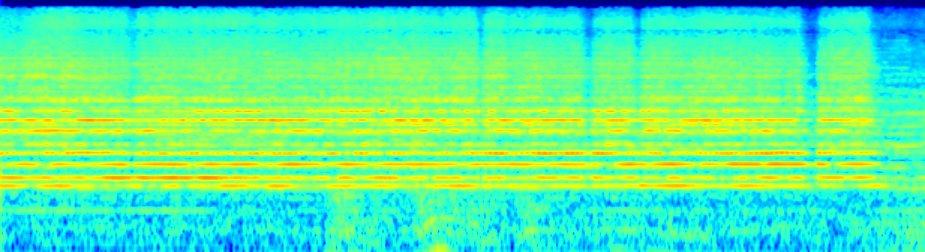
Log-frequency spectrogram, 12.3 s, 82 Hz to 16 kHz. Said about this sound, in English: Okay, this is drone footage. I'm playing this from a YouTube clip, but it's drone footage flying over downtown Ottawa. Thousands of vehicles, horns honking all over the place. This is from February 1st. This was part of the Freedom Convoy.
